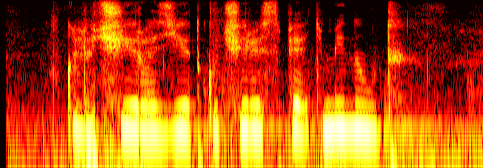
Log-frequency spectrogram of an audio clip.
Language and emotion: Russian, angry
